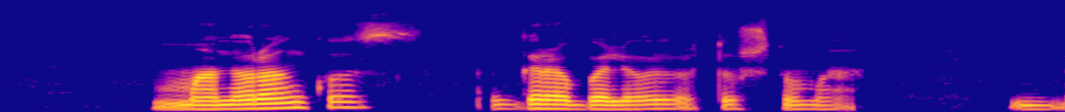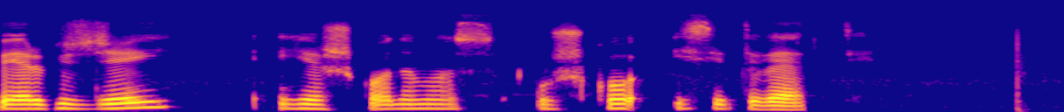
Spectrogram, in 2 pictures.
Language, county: Lithuanian, Vilnius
